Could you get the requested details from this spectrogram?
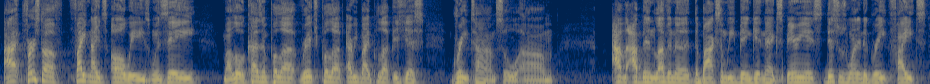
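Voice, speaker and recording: Guy on a podcast hyping a boxing fight, loose slang, um's everywhere, a bit high pitched. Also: normal speed. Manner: loose, slangy, filler-heavy. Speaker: podcast co-host. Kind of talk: casual sports chat.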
